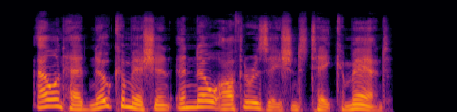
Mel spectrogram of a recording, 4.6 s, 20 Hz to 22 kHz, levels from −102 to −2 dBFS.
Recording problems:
none

